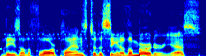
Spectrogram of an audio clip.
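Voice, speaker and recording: A man's voice: medium pitch, very animated, normal speed. A man voicing a stern older judge in a video game dub, formal and authoritative. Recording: music under the voice.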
